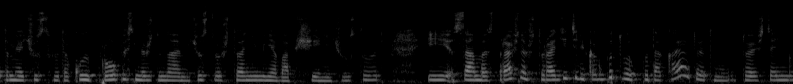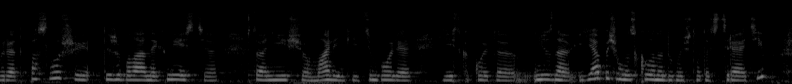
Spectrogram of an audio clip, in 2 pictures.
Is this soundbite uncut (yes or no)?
no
